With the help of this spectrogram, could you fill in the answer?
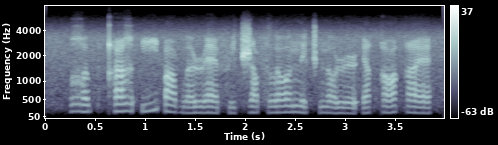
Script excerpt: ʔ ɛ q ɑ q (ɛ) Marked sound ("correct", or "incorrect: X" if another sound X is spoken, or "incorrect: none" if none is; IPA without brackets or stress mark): incorrect: æ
